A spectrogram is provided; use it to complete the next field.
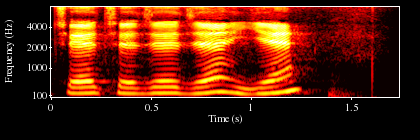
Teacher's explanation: तालव्य मतलब ताल के कठोर भाग से जो बोला जाता है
